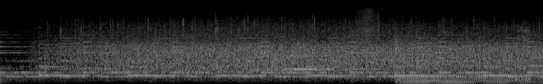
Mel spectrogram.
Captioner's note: audience clapping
